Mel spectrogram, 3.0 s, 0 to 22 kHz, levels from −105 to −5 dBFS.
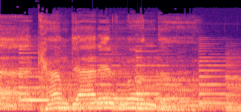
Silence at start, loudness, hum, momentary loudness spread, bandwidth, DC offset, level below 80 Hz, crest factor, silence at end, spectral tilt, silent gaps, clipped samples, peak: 0 s; -12 LUFS; none; 7 LU; 13.5 kHz; under 0.1%; -36 dBFS; 12 dB; 0 s; -6.5 dB/octave; none; under 0.1%; 0 dBFS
